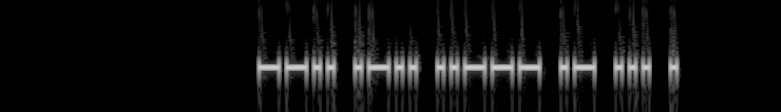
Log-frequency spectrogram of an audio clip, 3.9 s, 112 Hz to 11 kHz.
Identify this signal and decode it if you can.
Morse code, heard as a keyed tone, about 36 wpm, 700 Hz. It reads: ZL2ASE
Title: DXCC-100 Call Signs - 6 Characters - 35wpm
